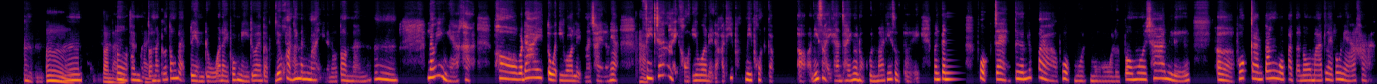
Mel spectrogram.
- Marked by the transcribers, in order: mechanical hum; distorted speech; in English: "ฟีเชอร์"; sniff
- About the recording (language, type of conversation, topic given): Thai, podcast, การใช้อีวอลเล็ตเปลี่ยนนิสัยทางการเงินของคุณไปอย่างไรบ้าง?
